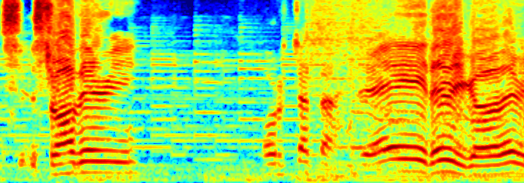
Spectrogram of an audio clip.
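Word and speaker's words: horchata: Strawberry ora. No, you said it wrong, man. That's That's I I say it like that because that's what my fans call it. All right. Strawberry orchata.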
